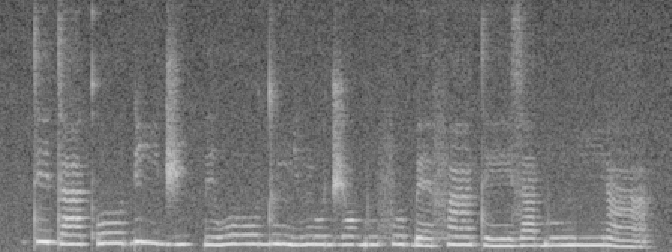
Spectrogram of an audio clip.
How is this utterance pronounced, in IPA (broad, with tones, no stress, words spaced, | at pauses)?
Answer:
tɪ˦daː˨kʼoː˦ ɗiː˦˨ d͡ʒi˨ k͡pɪ˨woː˦ dʊ˦ɲɪ˨˦ ŋo˦d͡ʒɔ˦ɡu˦ fʊ˦ɓɛ˨fã˦ teː˨za˦ɡu˦ŋiː˦ ɾã˨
